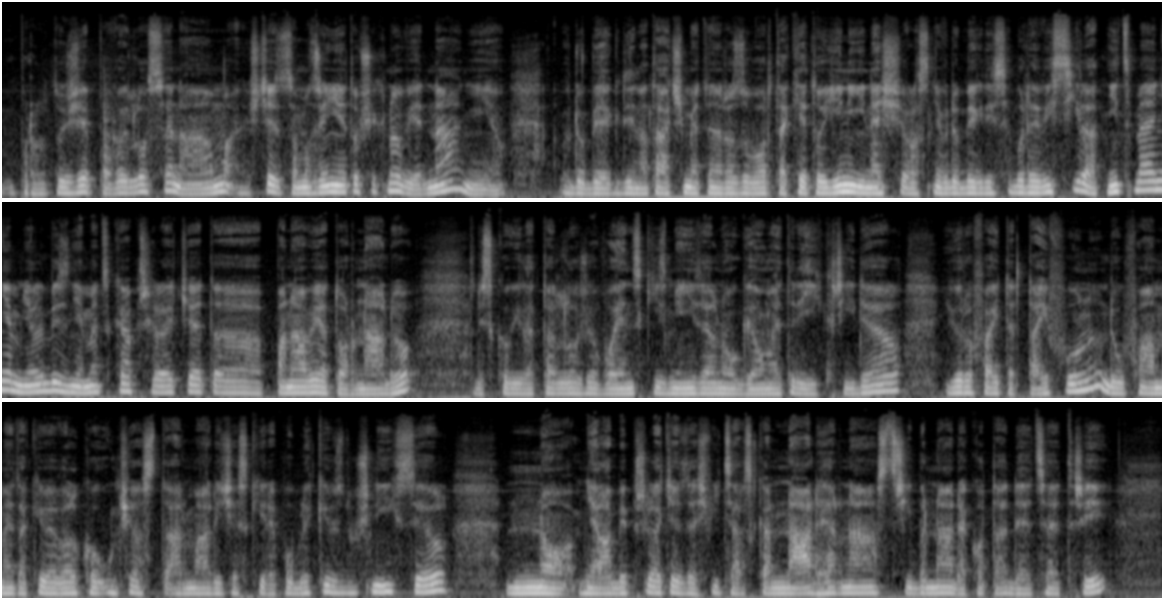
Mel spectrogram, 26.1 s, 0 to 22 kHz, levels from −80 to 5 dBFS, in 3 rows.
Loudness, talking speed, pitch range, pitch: -21 LUFS, 155 wpm, 105-130 Hz, 115 Hz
